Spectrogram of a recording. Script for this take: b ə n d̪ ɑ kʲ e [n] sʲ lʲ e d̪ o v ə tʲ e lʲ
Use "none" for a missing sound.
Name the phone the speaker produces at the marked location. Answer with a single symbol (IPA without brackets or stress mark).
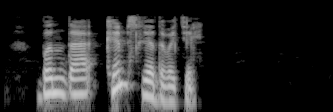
m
